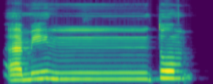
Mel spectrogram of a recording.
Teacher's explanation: हमने नून की आवाज ता के मखरज के पास छुपाएंगे · ہم نے نون کی آواز تا کے مخرج کے پاس چھپائیں گے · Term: इफा, اخفا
